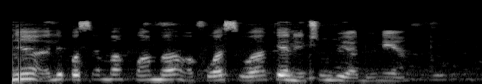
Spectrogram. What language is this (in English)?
Swahili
